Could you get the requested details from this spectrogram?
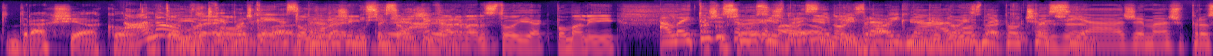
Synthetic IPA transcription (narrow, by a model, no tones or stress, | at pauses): t̪ɔd̪ɾa̰xʃɪaakɔaːnɔpɔt͡ʃkajpɔt͡ʃkajjasiɔɛʒɛmislimʒɛkaɾʋanst̪ɔjiːak̚pɔmali | alɛajt̪ɔʒɛsamusiːʃpɾɛsɲɛpɾipɾaʋiɟnaɾʊɔznɛpɔt͡ʃasɪaʒɛmaːʃpɾɔ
